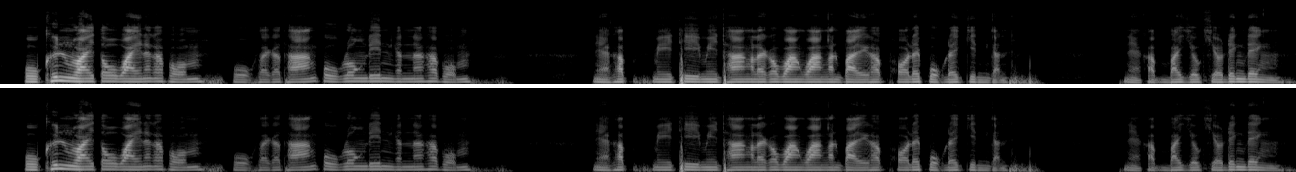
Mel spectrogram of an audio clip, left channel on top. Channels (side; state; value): right; quieter; 4.4 dB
